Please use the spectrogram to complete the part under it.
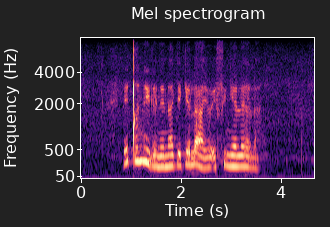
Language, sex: Zulu, female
